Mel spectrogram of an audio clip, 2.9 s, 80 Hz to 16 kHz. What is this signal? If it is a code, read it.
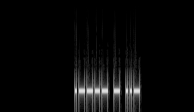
Morse code, heard as a keyed tone, about 39 wpm, 700 Hz. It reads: 1TU
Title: Three Challenging Letter-Number Combinations 40wpm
